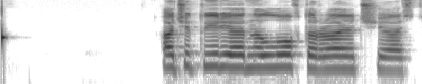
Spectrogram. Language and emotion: Russian, sad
